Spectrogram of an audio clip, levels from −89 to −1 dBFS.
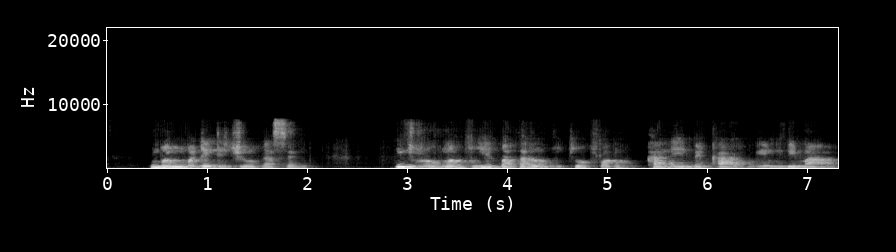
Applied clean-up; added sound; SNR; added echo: neural mask model DeepFilterNet 3.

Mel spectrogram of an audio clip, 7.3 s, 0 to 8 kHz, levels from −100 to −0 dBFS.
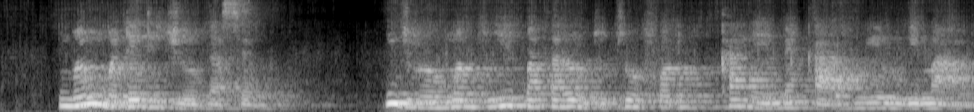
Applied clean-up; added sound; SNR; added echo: neural separator model SepFormer DNS4.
